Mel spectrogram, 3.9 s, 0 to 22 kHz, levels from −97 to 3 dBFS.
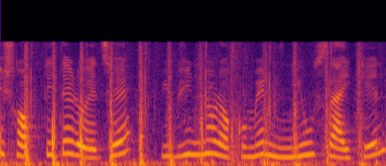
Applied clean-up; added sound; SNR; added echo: none; Run; 5 dB; none.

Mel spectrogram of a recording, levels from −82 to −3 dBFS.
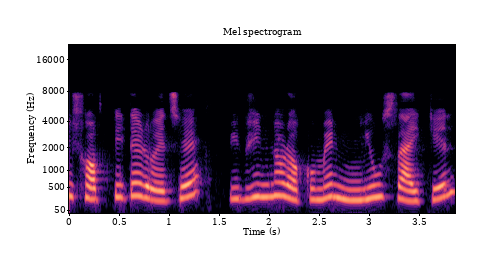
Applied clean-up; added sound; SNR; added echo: neural mask model DeepFilterNet 3.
